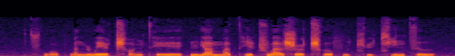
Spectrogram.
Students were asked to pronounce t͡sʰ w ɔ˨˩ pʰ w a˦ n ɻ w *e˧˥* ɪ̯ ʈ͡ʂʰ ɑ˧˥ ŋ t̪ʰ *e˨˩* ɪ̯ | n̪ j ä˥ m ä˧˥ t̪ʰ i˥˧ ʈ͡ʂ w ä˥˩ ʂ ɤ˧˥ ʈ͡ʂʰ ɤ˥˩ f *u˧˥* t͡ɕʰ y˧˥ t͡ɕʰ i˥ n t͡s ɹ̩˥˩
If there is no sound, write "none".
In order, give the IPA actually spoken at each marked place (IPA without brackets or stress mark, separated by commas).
e˥˩, e˧˥, u˧˥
